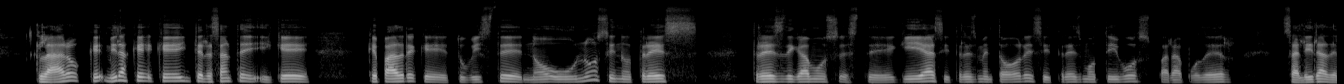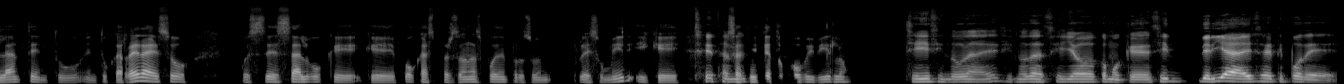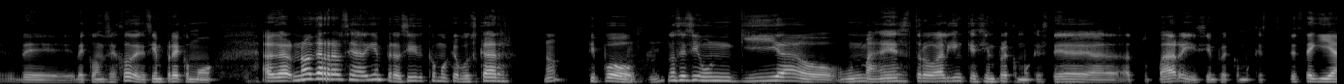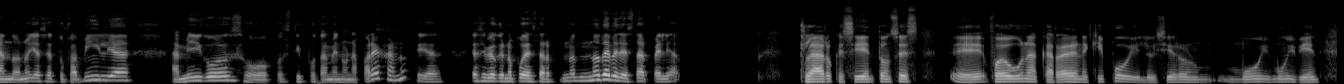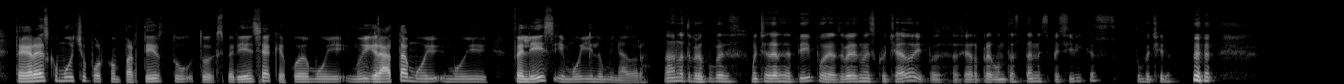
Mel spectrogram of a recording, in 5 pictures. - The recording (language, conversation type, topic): Spanish, podcast, ¿Quién fue la persona que más te guió en tu carrera y por qué?
- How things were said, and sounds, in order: chuckle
